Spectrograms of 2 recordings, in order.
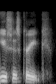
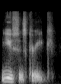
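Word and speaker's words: Ulysses Creek: Trap, Thousand Sticks, Bull Skin, Horses Creek, and Uses Creek. Now, I know that's spelled Ulyses, but I assure you it's pronounced Uses Creek.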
